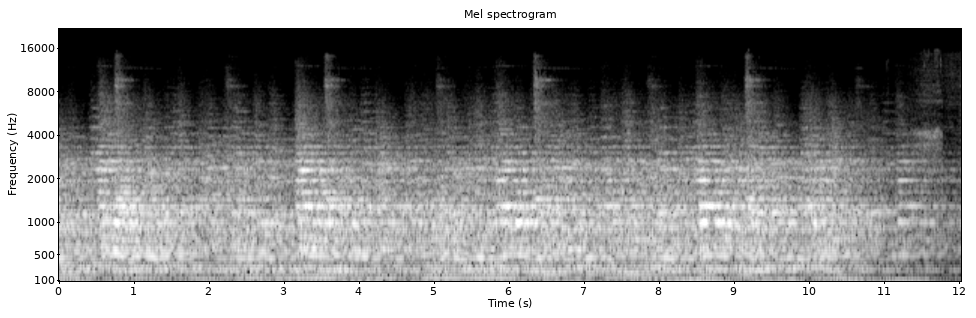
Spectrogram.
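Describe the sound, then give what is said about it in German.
Large, multi-ton cathedral bells in Braunschweig, Germany, cast in the late Middle Ages on the Burgplatz in front of the cathedral, ring together in a dense, sustained peal, deep booming tones layered with shimmering overtones, loud and continuous throughout with strikes recurring every few seconds and no voices. “diese Glocken sind tatsächlich ja im ausgehenden Mittelalter direkt vorm Dom auf dem Burgplatz gegossen worden, aber tonnenschwer eben”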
